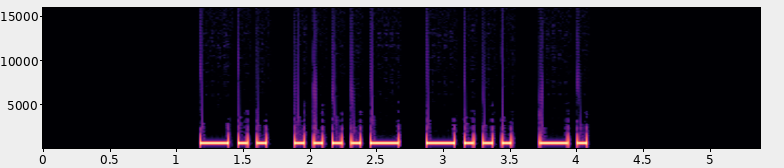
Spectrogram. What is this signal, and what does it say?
Morse code, heard as a keyed tone, about 17 wpm, 700 Hz. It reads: D4BN
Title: All Cut Numbers - 4-Digit 17wpm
